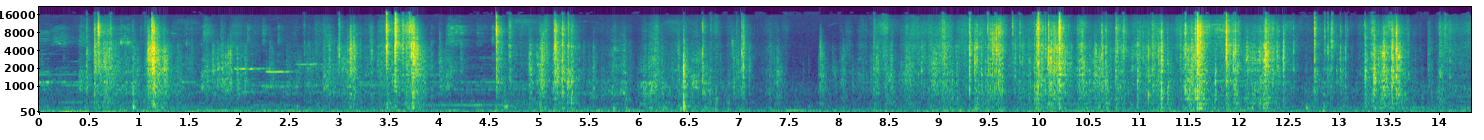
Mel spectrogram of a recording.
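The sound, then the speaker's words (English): Parchment paper crinkles and crackles while being cut with scissors, giving many sharp, irregular rustling bursts and snips at a steady, busy pace, moderately loud throughout. “But we do have parchment paper, thank goodness. I'm just gonna cut it really quickly.”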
